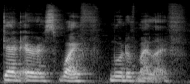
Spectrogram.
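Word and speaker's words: Daenerys: But in the book, it literally says Dan, A-R-E-S, Den Eris. – Den Eris.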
